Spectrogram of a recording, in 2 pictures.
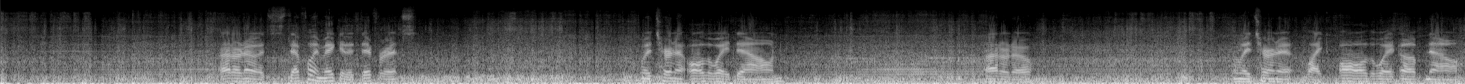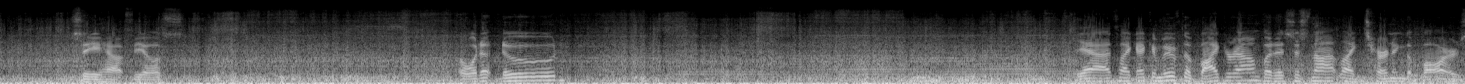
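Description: A motorcycle engine hums and revs steadily at speed.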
